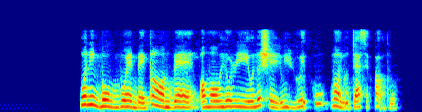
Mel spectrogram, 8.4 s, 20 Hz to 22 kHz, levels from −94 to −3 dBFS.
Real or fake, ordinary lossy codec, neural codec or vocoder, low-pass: fake; none; codec, 16 kHz, 0.5 kbps, FunCodec, trained on LibriTTS, 25 frames a second; 7.2 kHz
